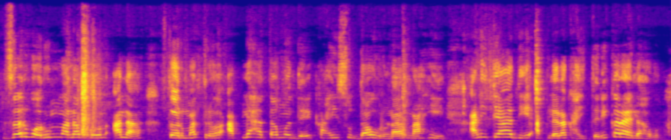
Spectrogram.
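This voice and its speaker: A woman's voice: high-pitched, brisk, fairly bright tone, a little hiss or hum. A woman reading the lines of a senior woman police inspector, commanding and firm.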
